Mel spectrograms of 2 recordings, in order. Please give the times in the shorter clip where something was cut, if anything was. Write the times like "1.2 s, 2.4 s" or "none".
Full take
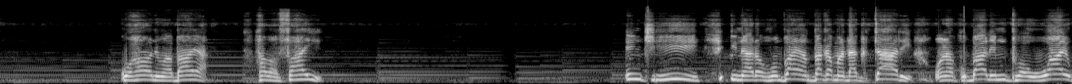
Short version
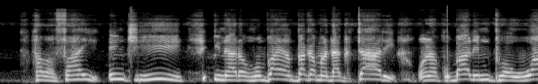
1.0 s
